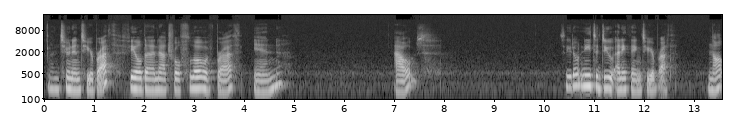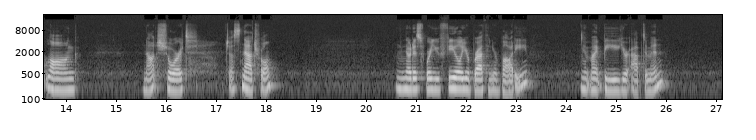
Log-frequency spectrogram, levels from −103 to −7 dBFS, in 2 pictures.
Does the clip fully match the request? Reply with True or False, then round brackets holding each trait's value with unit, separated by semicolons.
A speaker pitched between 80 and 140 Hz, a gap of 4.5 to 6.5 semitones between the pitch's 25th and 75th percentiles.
False (185 Hz; 5.2 semitones)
